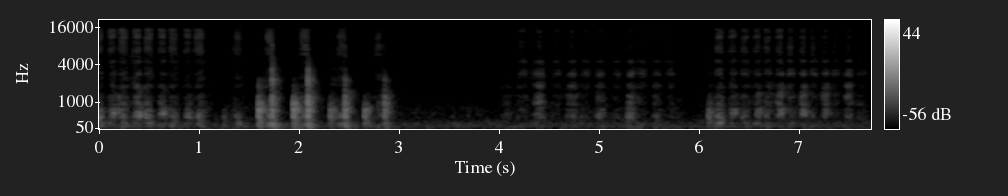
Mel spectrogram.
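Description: A wooden colored pencil held in the fingers shades small areas of a thin paper coloring book page lying flat, while long-nailed fingers hold the page. Quick back-and-forth rubbing strokes make soft, dry, scratchy rasps with a bright papery edge, with a few louder strokes in one burst. The strokes fade to near silence in the middle, then return in light runs and a steady final burst.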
